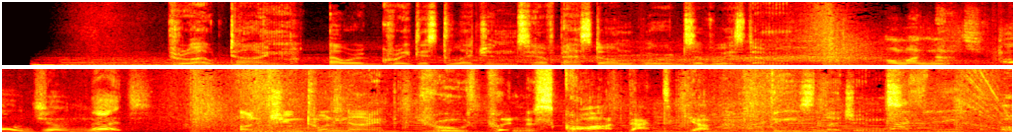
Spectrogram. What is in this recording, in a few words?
trailer men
